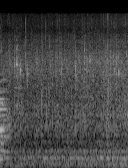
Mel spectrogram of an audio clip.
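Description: Carrots go into a hot soup pot already holding potatoes for a vegan carrot coriander soup, giving a close, steady sizzle with soft stirring scrapes.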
